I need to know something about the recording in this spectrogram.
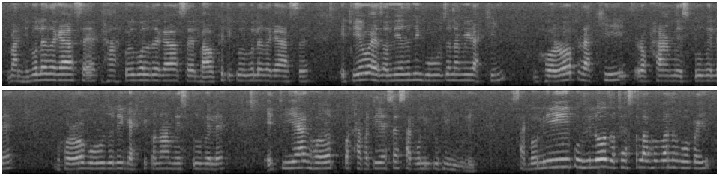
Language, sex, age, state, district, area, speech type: Assamese, female, 45-60, Assam, Lakhimpur, rural, spontaneous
